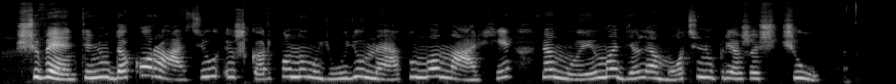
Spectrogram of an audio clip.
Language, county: Lithuanian, Alytus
